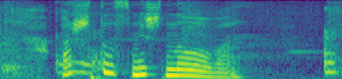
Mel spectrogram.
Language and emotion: Russian, positive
